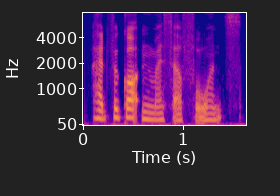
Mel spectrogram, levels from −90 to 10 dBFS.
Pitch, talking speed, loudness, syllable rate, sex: 185 Hz, 220 wpm, -21 LUFS, 6.3 syllables/s, female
